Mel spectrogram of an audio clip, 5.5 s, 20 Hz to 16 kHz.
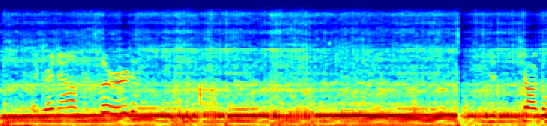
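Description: A 1985 Suzuki DR250 motorcycle engine chugs steadily just above idle in third gear on a wooded trail, a low, continuous, fairly loud rumble running throughout with a few faint voice-like tones over it.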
